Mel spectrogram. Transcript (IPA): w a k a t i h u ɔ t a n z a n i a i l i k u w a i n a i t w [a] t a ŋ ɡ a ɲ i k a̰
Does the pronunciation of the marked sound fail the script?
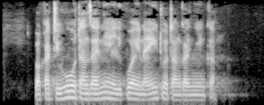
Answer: no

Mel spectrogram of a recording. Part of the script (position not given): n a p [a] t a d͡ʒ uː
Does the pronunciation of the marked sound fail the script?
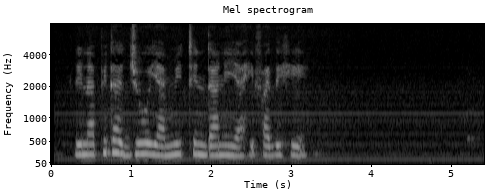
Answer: yes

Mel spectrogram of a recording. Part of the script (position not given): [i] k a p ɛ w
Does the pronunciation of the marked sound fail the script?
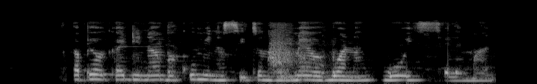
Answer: yes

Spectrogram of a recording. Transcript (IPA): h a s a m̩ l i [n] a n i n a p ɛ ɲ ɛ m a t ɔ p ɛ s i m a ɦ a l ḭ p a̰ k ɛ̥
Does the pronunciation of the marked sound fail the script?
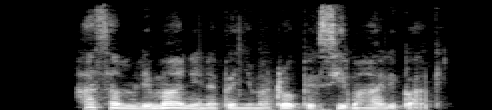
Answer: yes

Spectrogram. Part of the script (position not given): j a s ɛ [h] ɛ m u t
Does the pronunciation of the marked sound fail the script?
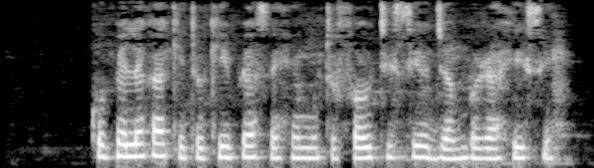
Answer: no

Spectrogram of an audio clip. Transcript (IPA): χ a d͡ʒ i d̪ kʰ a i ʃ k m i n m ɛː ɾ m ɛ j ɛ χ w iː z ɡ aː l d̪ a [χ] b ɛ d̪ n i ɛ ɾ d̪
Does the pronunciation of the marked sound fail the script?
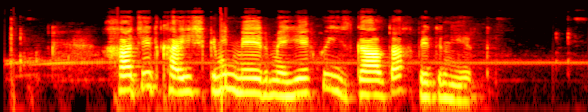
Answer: no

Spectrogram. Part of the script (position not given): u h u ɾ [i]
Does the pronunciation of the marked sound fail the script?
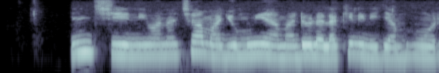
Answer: no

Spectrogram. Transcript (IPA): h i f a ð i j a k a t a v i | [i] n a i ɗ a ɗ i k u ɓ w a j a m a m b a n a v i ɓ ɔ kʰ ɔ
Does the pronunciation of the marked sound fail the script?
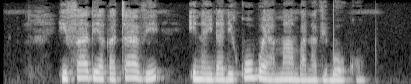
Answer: no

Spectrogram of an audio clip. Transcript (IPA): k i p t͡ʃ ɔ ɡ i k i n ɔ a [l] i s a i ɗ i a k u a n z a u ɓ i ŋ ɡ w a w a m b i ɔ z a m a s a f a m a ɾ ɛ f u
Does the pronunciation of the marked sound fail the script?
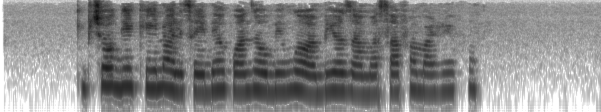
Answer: no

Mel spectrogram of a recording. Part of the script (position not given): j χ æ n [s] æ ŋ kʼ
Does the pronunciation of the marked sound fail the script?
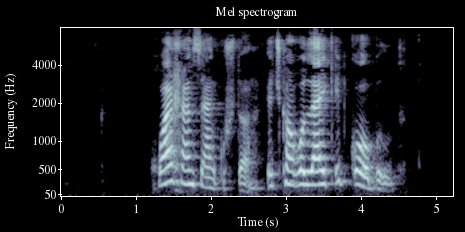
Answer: no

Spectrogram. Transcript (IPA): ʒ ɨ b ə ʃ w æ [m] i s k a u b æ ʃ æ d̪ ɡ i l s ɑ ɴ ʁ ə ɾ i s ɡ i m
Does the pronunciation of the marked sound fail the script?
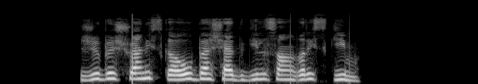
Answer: yes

